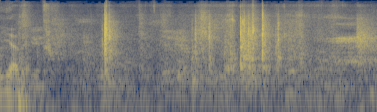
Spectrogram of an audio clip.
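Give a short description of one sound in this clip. Plastic knocks and clatters as a loudspeaker grille is handled.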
